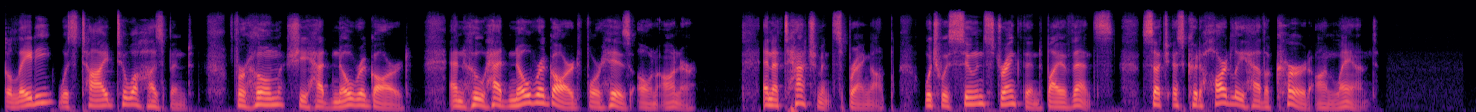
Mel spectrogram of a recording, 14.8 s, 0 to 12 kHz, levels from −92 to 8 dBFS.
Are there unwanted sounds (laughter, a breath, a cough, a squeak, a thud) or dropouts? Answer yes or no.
no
